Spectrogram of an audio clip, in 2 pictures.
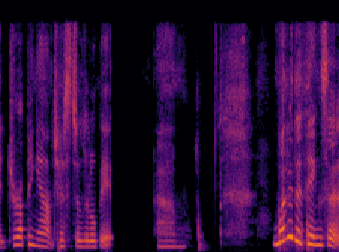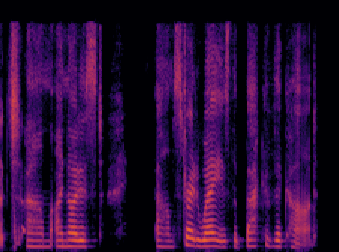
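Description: Long, frequent pauses break up a woman's speech in an Australian accent at a fairly slow pace. Her pitch is medium and her intonation fairly even, while her loudness swings widely. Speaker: podcast host. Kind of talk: interview.

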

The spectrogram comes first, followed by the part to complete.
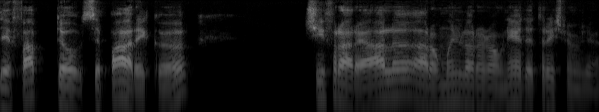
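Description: A man with an unremarkable speaking voice talks fairly slowly at medium pitch, with ordinary pitch variation. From Romania. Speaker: podcast host. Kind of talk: interview. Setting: internet call.

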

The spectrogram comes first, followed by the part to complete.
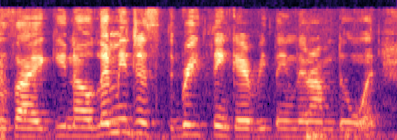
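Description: Here a woman speaks in a normal speaking voice. Her pitch is medium, with ordinary variation. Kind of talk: casual chat. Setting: studio.

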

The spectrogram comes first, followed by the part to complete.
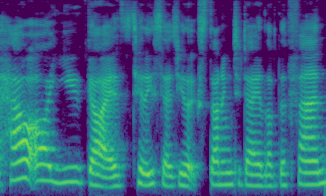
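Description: A woman speaks in an animated, bright and sharp tone. The recording is very clean, with a silent background. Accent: southern English. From southeast England. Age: 20s. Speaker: podcast host. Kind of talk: casual chat. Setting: live video stream at home.

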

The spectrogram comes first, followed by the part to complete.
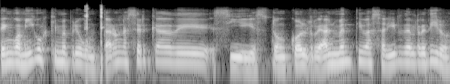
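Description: A man with a Chilean accent, lively intonation and a fairly quick pace. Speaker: wrestling podcast panelist. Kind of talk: casual chat.

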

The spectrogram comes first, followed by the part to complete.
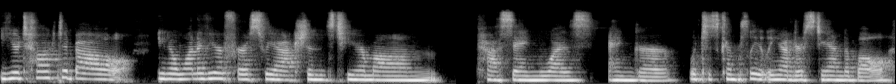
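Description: The woman's voice is somewhat breathy and medium in pitch, with ordinary pitch variation. She keeps a fairly slow pace and very even loudness. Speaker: podcast host. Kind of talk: interview conversation.

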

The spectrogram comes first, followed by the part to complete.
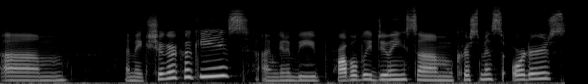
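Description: A woman's unremarkable speaking voice with a Canadian accent, lively intonation and a fairly slow pace, in a very clean recording with a silent background. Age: 20s. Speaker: podcast co-host. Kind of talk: casual chat.

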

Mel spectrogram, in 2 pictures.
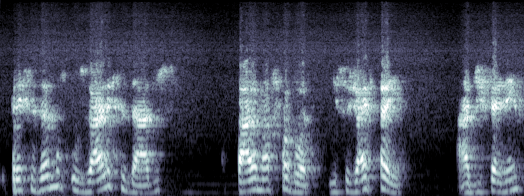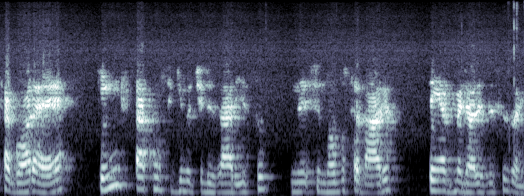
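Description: This man's voice sits at a high pitch. He leaves long, frequent pauses. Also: ordinary pitch variation, fairly quick pace. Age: 30s. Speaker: IT consultant. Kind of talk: webinar presentation.

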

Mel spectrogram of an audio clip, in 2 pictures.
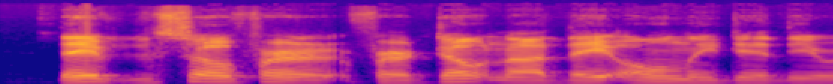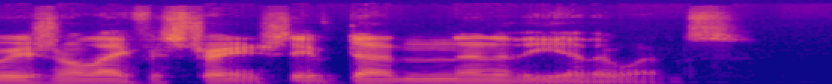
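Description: A plain, everyday voice from a man at medium pitch, fairly quick with hardly any pauses, ordinary pitch variation and big swings in loudness. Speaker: editor-in-chief, games journalist. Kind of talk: casual chat.

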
